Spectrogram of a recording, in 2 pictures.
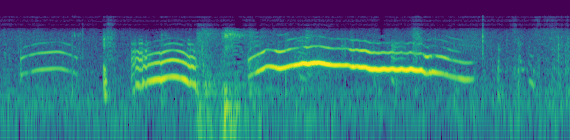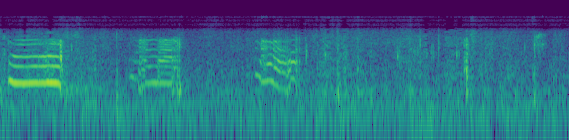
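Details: One-day-old miniature pinscher puppies from litter X, sired by Homokháti Fürge Delon out of Bácskautcai Léda, give thin, whining squeals that rise and then fall. One long, sliding whimper is followed by shorter chirping cries over a quiet background.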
